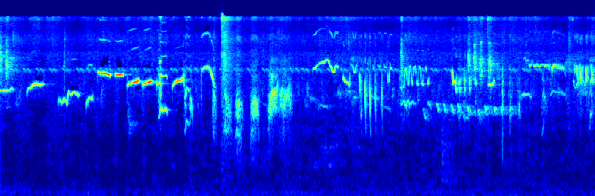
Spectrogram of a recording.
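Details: Brown jongkangan singing in ngeriwik style mixed with ngeplong, used to draw other jongkangan into song: a loud run of clear rising whistles and chirps, then softer scratchy twittering phrases continuing to the end.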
